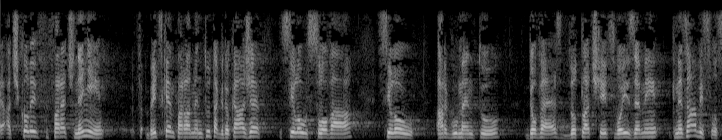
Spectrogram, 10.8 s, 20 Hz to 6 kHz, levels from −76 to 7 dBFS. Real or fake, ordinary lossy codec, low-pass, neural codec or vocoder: real; none; 5.4 kHz; none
